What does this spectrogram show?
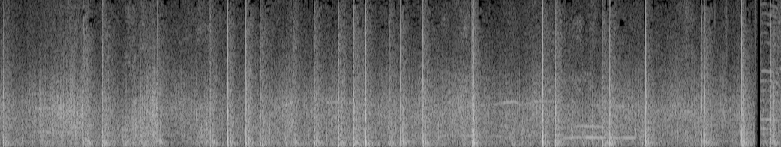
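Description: Aerial fireworks salute bursting overhead in a rapid, irregular string of bangs, about three a second.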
